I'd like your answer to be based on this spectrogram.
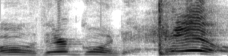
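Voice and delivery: very loud, high, careless blurt. Speaker retelling what they said before being asked to say it quieter: retelling it loud. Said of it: "I said it like, you know, loud".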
